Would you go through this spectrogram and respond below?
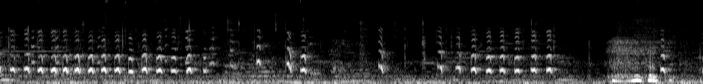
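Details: Young meerkat pup drinking milk for its first time in a home; quick, rhythmic pulsed squeaks in long runs, briefly slowing midway, ending with a short burst of louder handling noise.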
